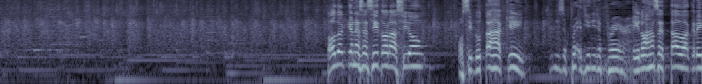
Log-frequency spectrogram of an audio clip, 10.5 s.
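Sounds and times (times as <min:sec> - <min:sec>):
audience applause: 0:00.0 - 0:09.0
speech: 0:04.9 - 0:10.5.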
